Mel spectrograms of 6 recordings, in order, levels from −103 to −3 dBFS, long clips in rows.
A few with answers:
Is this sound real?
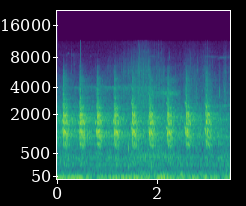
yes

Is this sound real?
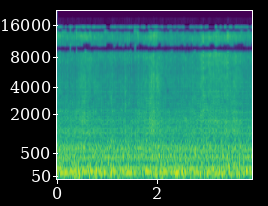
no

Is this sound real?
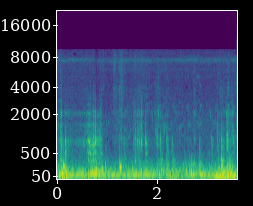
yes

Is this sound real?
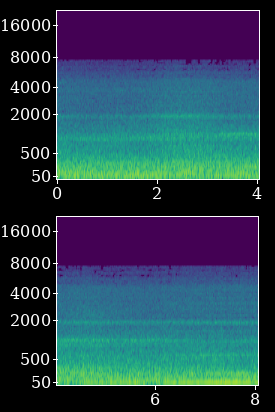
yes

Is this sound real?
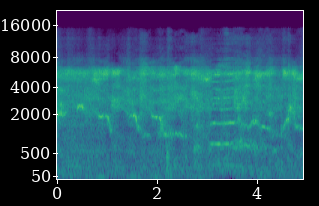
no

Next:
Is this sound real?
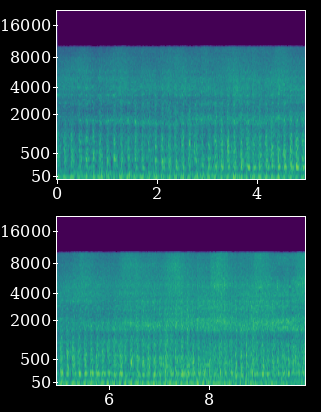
no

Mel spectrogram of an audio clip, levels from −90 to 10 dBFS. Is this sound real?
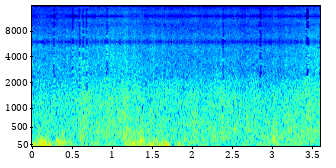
yes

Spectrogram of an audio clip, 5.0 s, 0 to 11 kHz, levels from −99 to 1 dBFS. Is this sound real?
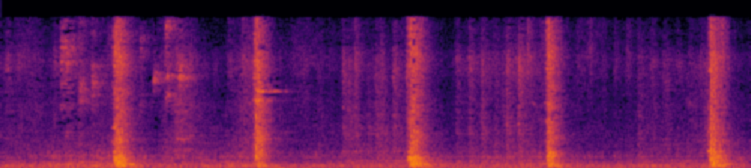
yes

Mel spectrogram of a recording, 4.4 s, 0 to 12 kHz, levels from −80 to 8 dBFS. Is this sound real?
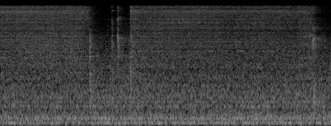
yes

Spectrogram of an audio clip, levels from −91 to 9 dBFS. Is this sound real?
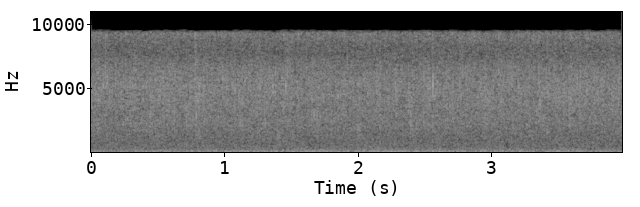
yes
